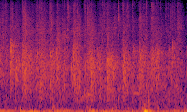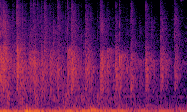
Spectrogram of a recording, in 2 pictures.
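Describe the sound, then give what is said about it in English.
Sustained applause from an audience welcoming three speakers to the stage: a dense, steady patter of many hands clapping at once that holds its level throughout and then gradually thins and fades toward the end. “So please join me in welcoming these three fantastic humans to the stage. Big round of applause.”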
